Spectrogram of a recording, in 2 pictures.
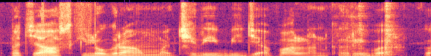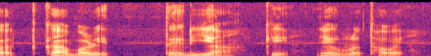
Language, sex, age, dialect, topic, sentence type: Chhattisgarhi, male, 18-24, Northern/Bhandar, agriculture, question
